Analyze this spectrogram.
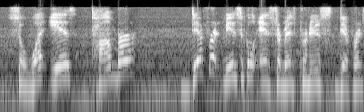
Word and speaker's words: timbre: IM b r e but it's but it's pronounced Tambor so let's imagine that a lumberjack is playing a guitar all right so what is tomber different musical instruments produce different sound waves if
